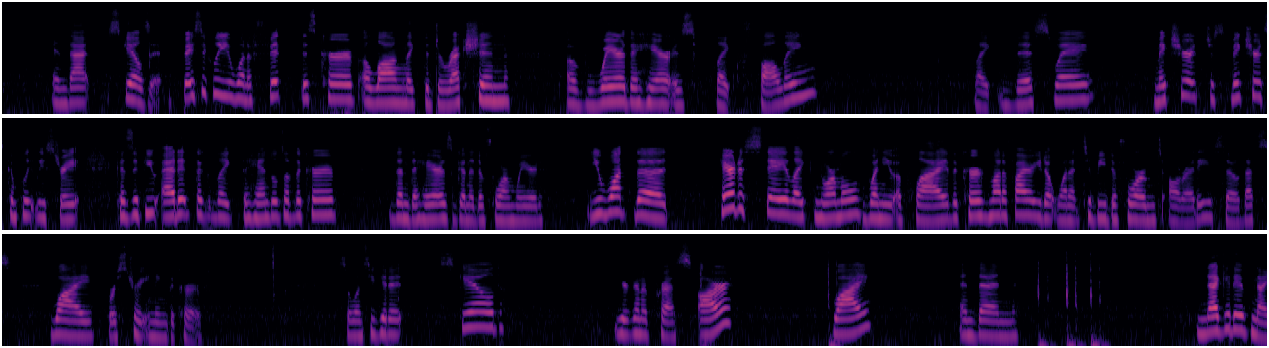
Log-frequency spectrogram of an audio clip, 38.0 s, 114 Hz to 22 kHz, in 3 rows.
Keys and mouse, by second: 1.6 shift+middle click, 29.1 s.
